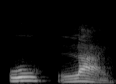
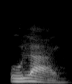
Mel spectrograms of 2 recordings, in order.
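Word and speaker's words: אולי: Ulai, that's how you say it, ulai, okay?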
